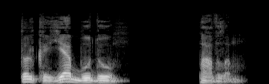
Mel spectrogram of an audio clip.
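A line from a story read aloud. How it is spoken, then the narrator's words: Quiet young man, odd undertone. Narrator (Russian): Юноша произнес это тихо, но в голосе его послышалось что-то такое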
